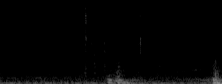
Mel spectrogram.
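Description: Car windshield wiper running a sweep across the glass, heard from inside the cabin: a faint motor whir with a couple of light clicks, and a low thunk about a second in.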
